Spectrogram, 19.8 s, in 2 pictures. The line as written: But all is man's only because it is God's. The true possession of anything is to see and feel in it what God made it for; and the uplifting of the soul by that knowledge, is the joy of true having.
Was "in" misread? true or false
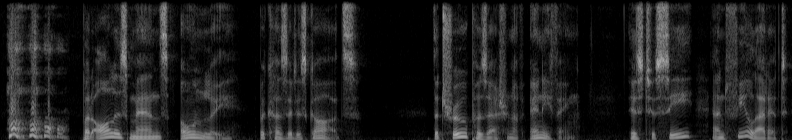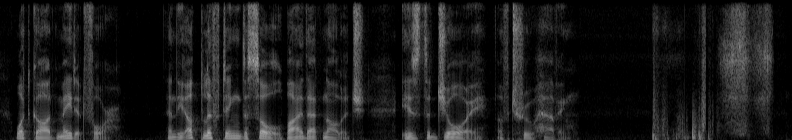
true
